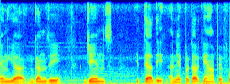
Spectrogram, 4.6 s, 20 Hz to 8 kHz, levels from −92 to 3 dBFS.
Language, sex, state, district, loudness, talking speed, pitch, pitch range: Hindi, male, Bihar, Jahanabad, -19 LUFS, 145 wpm, 140 Hz, 130-145 Hz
